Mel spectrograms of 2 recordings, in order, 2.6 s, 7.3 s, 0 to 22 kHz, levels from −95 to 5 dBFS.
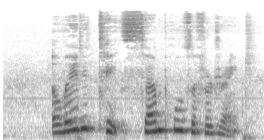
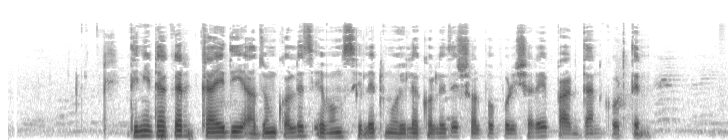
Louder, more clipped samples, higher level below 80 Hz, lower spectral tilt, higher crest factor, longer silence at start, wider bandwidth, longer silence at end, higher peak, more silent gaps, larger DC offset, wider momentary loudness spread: about the same, -29 LUFS vs -30 LUFS; neither; about the same, -66 dBFS vs -68 dBFS; about the same, -5 dB/octave vs -4.5 dB/octave; second, 14 dB vs 22 dB; second, 0.5 s vs 1.05 s; first, 16 kHz vs 11.5 kHz; second, 0.15 s vs 0.6 s; second, -16 dBFS vs -8 dBFS; neither; neither; about the same, 10 LU vs 10 LU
